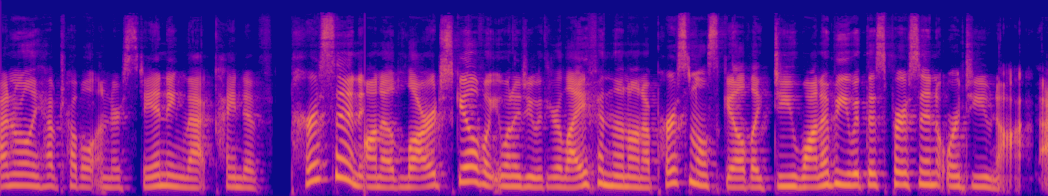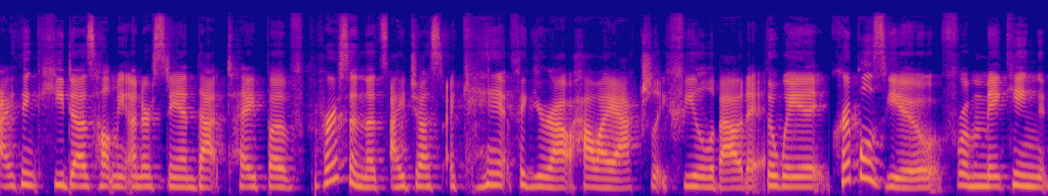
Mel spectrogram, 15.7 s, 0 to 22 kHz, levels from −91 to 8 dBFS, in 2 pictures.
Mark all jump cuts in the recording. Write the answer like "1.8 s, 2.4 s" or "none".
10.8 s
